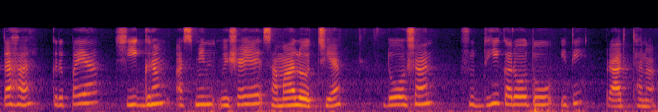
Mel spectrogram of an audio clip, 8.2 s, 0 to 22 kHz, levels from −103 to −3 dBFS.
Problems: none marked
